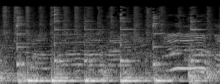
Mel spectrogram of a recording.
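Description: Candomblé ritual drumming with a metal bell ringing a steady, repeating pattern, and a woman's singing voice over it.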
